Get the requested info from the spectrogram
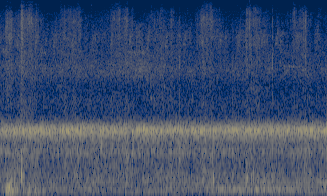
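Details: Mating calls of countless male cicadas, a loud sound: a steady droning buzz with scattered soft clicks and patter over it.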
